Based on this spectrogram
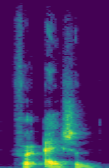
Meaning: to need, require
- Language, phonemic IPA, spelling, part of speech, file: Dutch, /vɛrɛɪsə(n)/, vereisen, verb, Nl-vereisen.ogg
